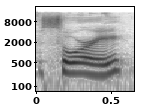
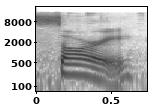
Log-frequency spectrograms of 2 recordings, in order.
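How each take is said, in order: First: It is said with a Canadian accent. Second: It is said with an American accent.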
